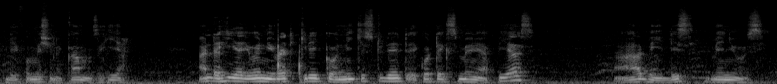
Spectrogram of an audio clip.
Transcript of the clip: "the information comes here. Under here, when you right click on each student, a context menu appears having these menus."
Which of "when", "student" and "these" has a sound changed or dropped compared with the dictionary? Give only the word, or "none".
these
